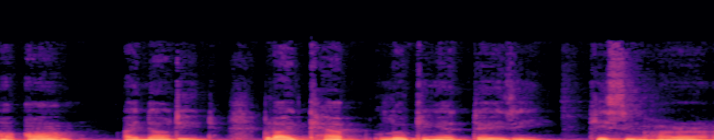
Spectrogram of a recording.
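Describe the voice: The speaker reads aloud. The delivery is plain.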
